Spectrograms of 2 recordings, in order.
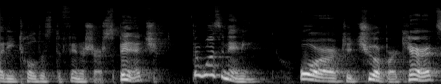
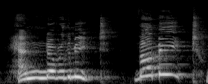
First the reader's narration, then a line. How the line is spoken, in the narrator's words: we all roared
